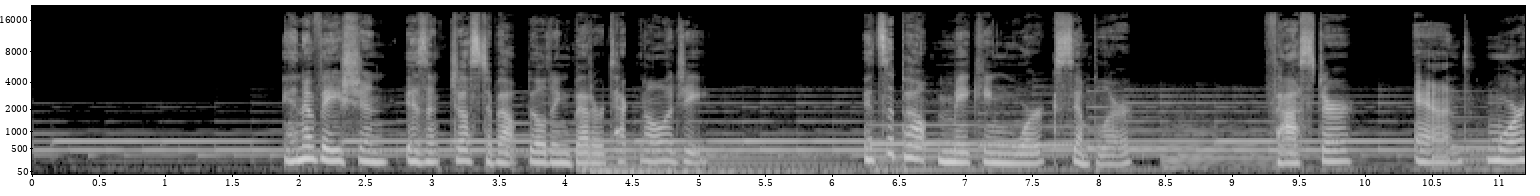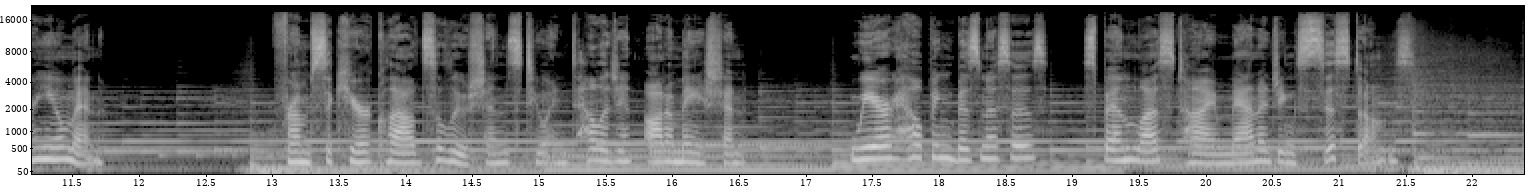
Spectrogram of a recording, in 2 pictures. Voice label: Corporate Narration

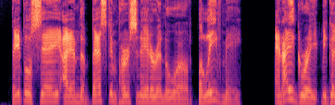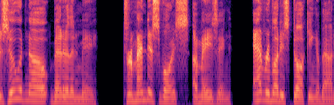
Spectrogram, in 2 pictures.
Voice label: Impersonations

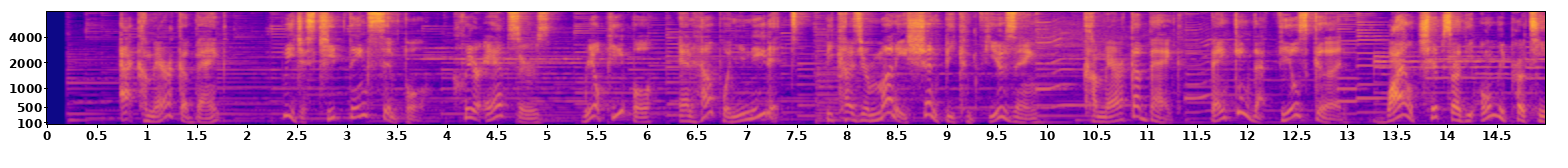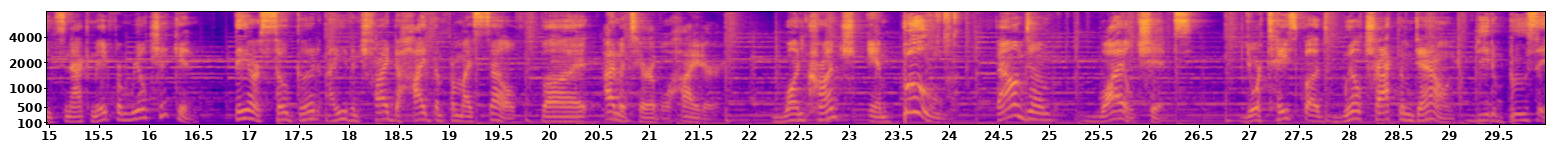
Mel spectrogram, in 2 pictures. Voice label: Commercial VO

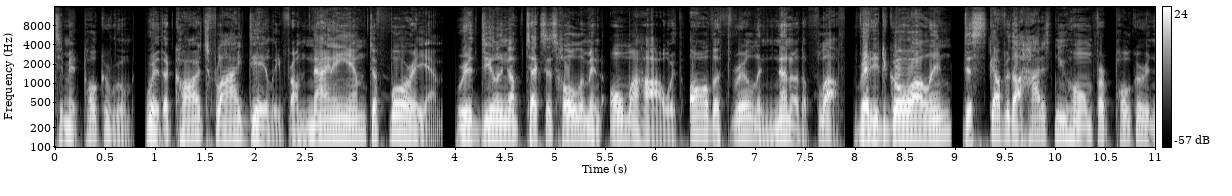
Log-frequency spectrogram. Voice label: Radio Spot for Casino

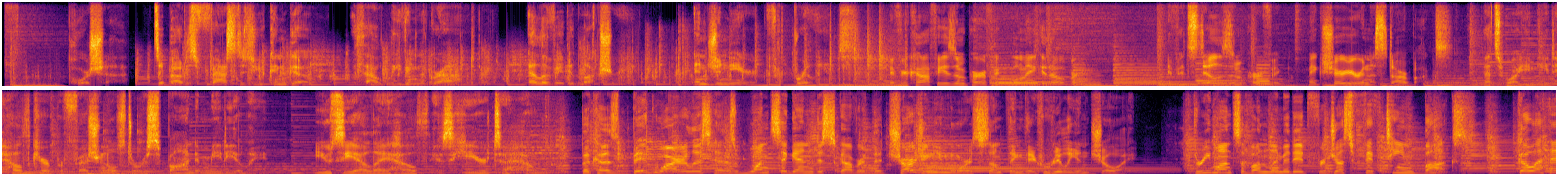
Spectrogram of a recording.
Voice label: Commercial VO

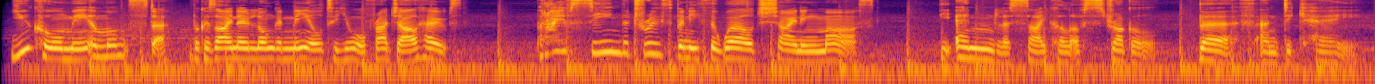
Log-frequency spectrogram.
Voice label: Gaming goddess queen witch

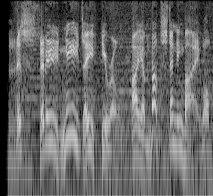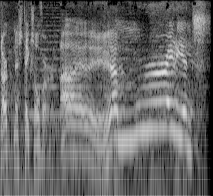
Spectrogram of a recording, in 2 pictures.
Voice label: Character Superhero

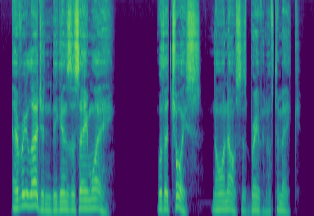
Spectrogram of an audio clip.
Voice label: Narration Fantasy, Male

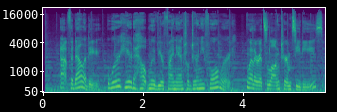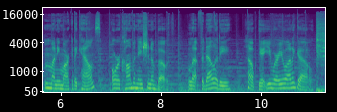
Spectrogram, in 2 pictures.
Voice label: Commercial

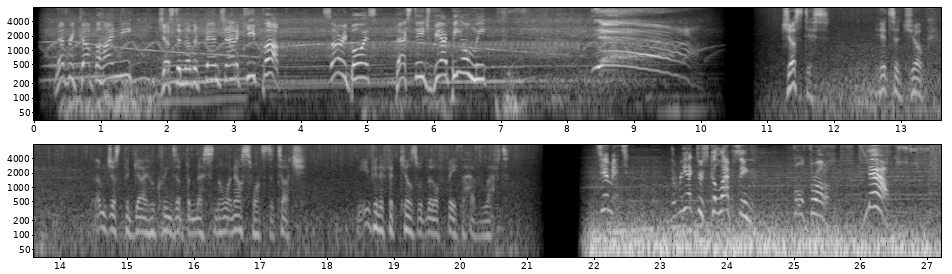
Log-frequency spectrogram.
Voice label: Character

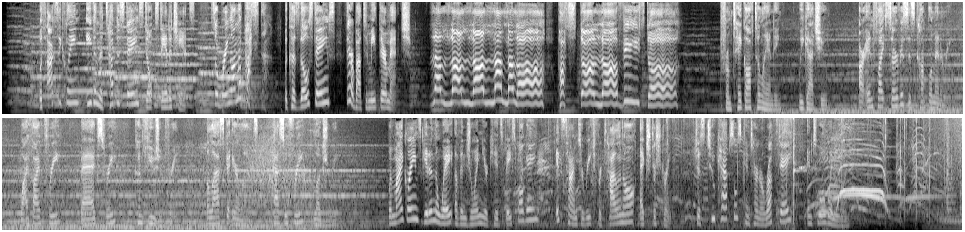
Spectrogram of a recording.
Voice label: Commerical

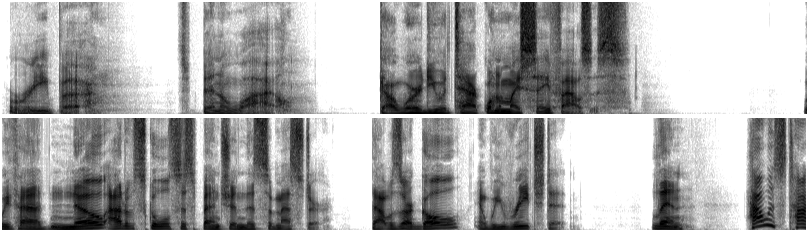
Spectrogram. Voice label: Character VO

